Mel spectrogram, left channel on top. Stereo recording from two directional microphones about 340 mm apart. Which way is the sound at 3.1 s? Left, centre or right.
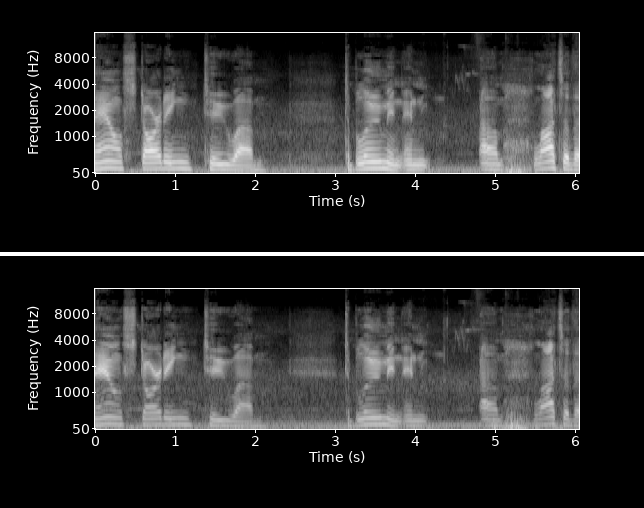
Centre.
